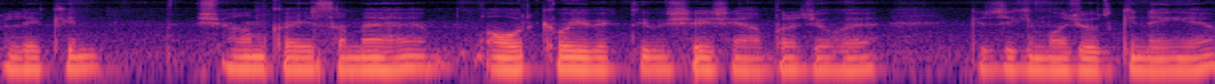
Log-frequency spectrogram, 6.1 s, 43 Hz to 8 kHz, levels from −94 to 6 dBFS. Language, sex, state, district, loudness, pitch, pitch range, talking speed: Hindi, male, Bihar, Kishanganj, -29 LUFS, 115 Hz, 110-115 Hz, 185 wpm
